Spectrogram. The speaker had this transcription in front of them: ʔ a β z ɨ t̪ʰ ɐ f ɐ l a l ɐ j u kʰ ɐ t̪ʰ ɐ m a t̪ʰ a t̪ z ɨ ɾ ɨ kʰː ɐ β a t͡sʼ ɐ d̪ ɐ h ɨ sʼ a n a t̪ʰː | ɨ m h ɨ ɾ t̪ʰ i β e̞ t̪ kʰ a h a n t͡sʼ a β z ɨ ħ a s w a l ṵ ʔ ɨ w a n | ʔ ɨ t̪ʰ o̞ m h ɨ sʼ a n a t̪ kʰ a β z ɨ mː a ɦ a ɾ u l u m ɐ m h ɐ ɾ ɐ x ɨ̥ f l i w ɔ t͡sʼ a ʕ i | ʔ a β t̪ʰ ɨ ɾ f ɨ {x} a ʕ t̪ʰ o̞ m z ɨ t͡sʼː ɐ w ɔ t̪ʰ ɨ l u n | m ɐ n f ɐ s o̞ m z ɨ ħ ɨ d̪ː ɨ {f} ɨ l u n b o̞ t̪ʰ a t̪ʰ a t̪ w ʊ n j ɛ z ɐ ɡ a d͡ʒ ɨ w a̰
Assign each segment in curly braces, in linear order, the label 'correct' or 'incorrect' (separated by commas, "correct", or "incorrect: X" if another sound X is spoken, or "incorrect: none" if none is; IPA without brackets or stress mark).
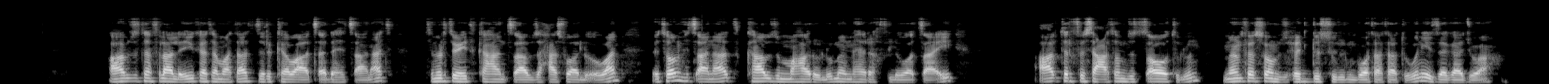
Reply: incorrect: s, incorrect: s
